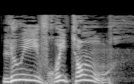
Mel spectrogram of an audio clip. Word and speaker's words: Vuitton: How do you pronounce that? Louis who? – Louis Vuitton. – Vuitton. – Louis Vuitton, yeah.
